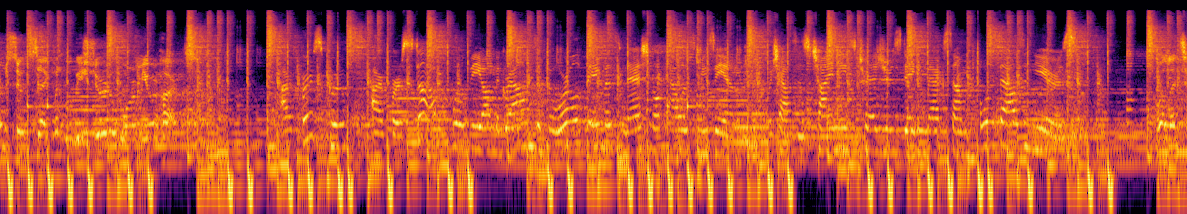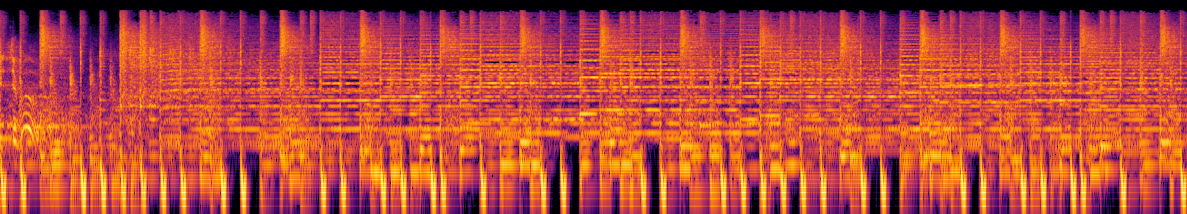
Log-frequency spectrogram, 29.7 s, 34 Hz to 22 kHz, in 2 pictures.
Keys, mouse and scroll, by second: 2.0 space, 2.7 End, 4.0 space, 5.3 Return, 6.7 click, 7.5 right click, 11.5-13.0 scroll down 1, 13.0-13.7 scroll up 1, 13.7 right click, 16.0 click, 24.0 right click, 24.4-25.4 scroll up 1, 25.4 click, 25.6 right click, 26.7 click.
